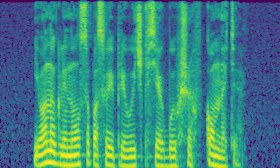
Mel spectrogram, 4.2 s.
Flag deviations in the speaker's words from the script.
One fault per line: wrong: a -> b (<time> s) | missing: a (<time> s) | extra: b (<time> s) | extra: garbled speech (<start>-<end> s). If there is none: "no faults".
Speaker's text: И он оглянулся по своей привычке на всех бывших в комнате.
missing: на (2.2 s)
